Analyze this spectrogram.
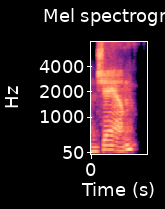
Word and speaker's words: Cem: So in in Properties, it's Jam. Yeah. CEM. I thought Conrad said it's pronounced Jam. So, and it's a Turkish name.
